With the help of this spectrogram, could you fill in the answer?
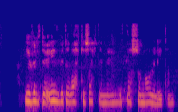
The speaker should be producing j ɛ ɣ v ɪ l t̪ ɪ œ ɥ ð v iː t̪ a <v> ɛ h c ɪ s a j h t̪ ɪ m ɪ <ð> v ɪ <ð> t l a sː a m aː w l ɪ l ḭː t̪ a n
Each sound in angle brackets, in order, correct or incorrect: incorrect, incorrect, correct

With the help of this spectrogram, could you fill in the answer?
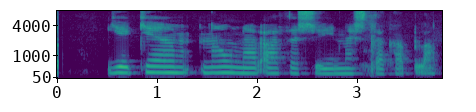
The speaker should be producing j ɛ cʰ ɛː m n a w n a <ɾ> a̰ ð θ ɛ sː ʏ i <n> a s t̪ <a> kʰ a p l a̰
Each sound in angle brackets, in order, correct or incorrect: correct, correct, correct

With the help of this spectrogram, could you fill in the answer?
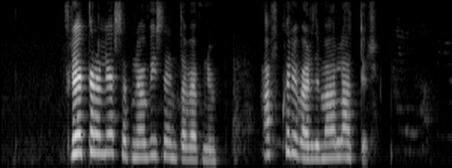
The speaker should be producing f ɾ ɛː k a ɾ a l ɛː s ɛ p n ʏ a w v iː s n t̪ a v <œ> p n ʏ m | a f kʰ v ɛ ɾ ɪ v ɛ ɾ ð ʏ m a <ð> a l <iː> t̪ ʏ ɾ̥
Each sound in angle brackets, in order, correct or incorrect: incorrect, correct, incorrect

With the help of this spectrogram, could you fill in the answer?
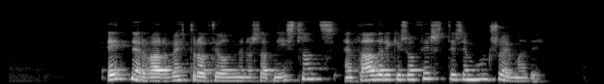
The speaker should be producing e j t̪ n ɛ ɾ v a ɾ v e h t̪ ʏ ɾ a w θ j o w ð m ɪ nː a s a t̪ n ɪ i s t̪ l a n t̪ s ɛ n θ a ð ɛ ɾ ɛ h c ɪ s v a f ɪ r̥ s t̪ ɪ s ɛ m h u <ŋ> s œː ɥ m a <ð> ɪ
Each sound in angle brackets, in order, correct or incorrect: incorrect, correct

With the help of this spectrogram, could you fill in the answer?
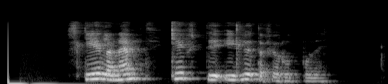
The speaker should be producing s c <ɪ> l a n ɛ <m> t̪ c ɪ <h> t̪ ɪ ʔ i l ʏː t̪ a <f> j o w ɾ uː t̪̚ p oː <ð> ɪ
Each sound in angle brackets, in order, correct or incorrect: incorrect, correct, incorrect, correct, correct

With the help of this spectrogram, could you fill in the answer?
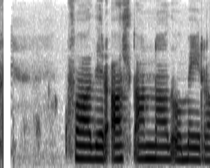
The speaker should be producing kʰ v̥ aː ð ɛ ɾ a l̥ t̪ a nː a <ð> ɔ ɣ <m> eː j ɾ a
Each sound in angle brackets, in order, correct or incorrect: correct, correct

